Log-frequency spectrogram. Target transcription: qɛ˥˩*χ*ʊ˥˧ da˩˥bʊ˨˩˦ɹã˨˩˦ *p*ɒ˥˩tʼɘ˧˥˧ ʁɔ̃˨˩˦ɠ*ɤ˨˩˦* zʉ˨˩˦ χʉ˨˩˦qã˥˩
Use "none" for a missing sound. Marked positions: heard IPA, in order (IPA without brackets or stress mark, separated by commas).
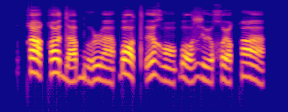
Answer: q, ɓ, ɔ˨˩˦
